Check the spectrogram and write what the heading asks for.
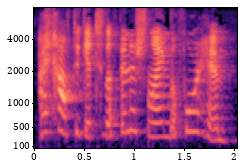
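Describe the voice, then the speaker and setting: A woman's voice: extremely high pitch, animated, fast, sharp tone, exaggerated voice. A young woman voicing a worried, exclaiming male hare puppet in a children's fable. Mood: alarmed. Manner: alarmed, exclaiming.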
